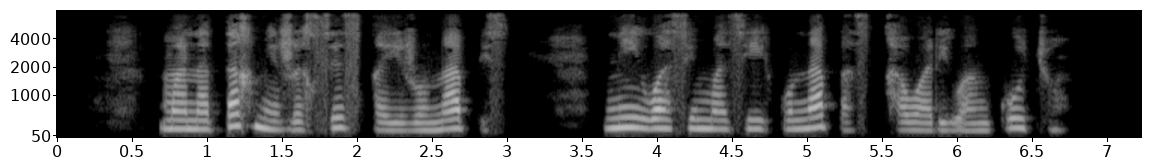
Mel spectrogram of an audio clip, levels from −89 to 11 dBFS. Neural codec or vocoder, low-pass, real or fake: none; 7.2 kHz; real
